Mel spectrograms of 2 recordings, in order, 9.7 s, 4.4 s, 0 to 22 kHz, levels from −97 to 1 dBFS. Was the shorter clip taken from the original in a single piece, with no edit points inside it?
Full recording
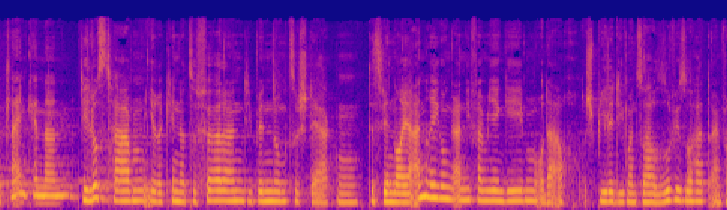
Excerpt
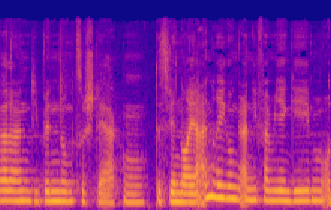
yes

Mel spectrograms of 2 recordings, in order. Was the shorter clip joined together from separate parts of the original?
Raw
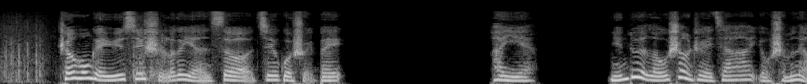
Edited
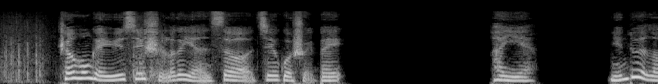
no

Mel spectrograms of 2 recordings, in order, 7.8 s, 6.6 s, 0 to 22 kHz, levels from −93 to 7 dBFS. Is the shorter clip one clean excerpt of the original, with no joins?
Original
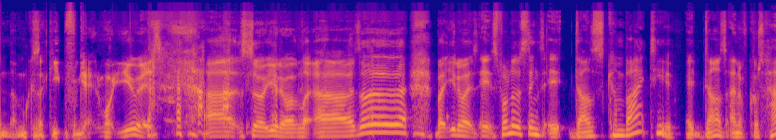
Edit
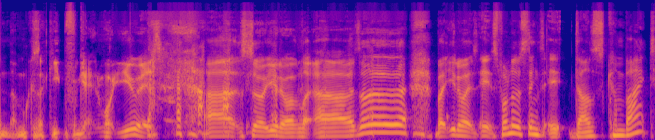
yes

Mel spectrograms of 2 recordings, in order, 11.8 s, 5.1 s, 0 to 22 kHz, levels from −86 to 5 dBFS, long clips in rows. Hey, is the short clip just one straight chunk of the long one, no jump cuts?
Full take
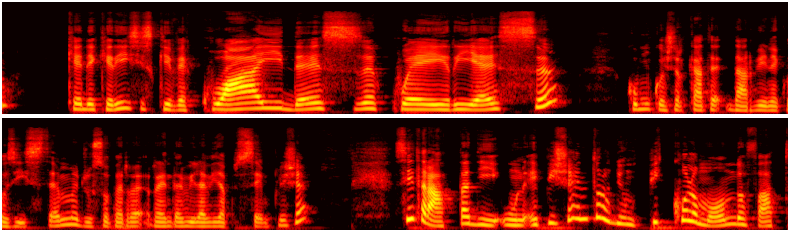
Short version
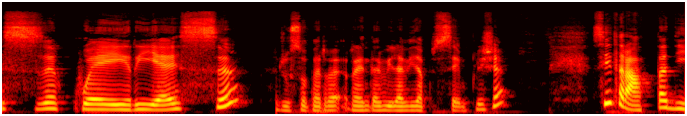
no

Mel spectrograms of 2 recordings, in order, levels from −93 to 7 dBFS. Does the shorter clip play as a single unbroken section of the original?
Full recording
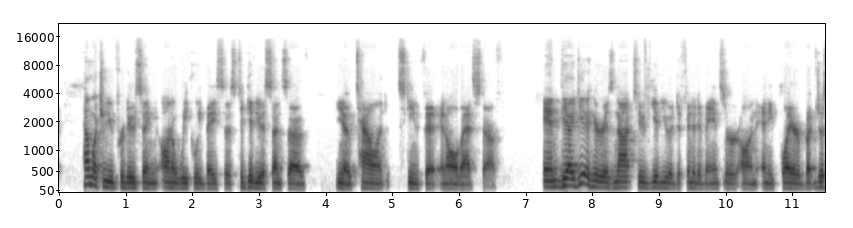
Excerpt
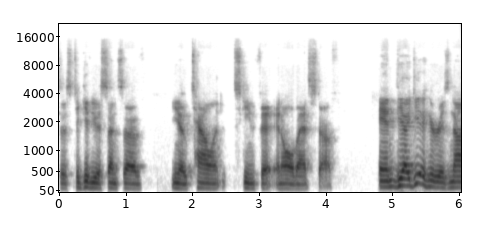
yes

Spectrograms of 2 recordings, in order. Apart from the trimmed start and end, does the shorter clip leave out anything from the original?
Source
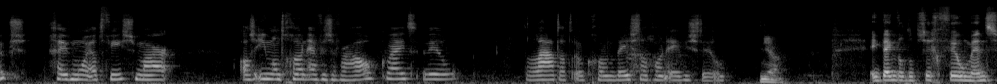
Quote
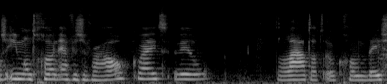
no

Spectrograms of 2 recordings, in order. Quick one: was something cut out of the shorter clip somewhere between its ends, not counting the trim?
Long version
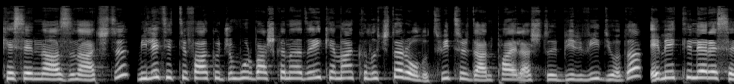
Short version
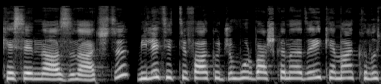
no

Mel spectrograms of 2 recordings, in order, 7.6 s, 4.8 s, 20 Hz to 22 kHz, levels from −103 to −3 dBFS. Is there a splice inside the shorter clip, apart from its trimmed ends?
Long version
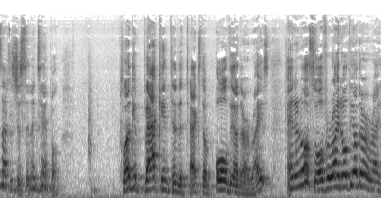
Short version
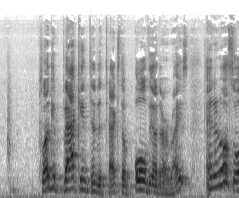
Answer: no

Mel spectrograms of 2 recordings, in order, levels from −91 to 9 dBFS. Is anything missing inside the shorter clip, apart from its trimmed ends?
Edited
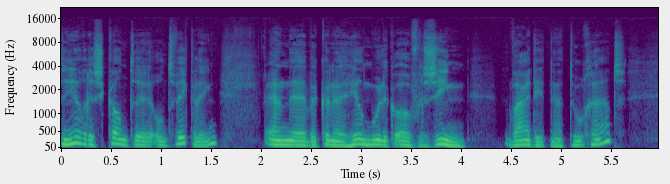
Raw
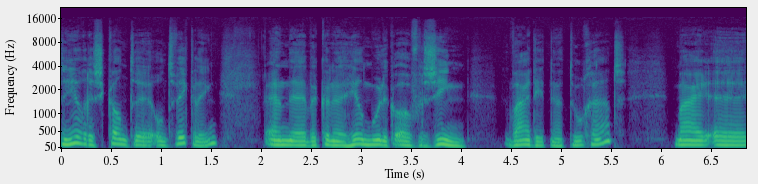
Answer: no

